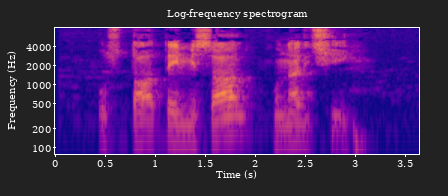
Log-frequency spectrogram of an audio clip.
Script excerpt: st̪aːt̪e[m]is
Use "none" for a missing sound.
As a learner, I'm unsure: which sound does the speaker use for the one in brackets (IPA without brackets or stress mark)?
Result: m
